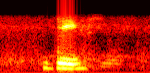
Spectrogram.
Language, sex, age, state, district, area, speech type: Hindi, female, 30-45, Madhya Pradesh, Harda, urban, conversation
